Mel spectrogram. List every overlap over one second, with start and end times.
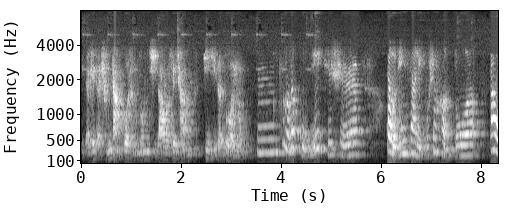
none

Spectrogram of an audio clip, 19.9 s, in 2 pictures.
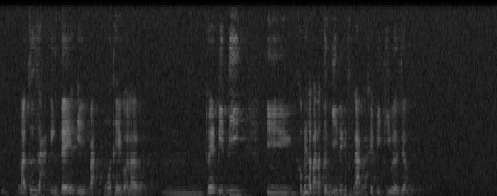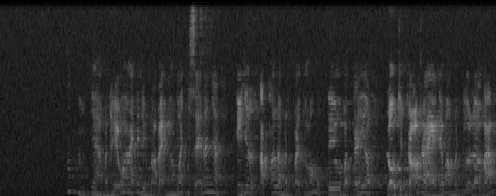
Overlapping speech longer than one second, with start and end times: none

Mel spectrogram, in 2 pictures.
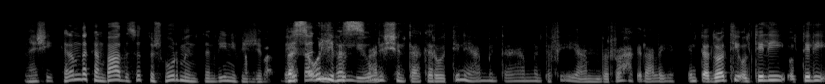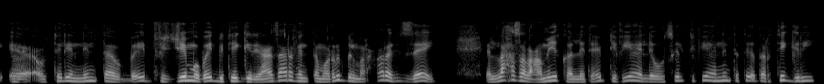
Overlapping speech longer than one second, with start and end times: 2.5-3.8

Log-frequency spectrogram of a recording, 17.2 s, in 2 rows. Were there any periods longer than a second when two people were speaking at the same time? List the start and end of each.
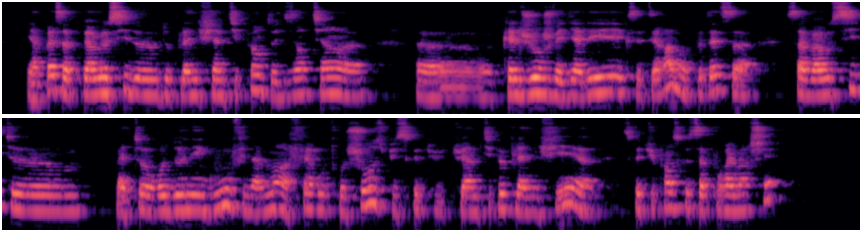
none

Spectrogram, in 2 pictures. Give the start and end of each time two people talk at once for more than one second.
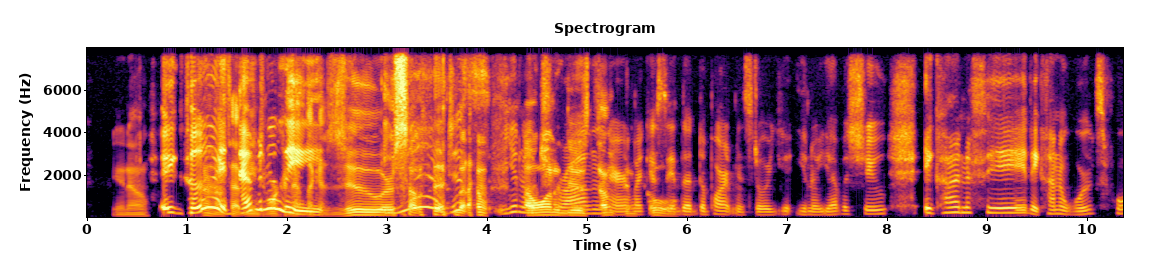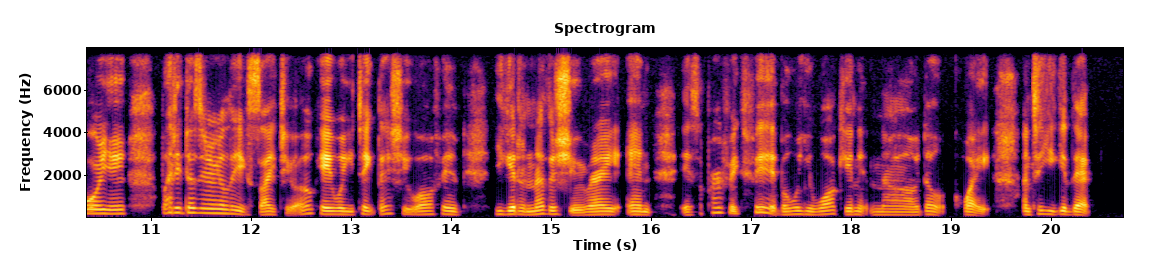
1.1-2.4, 2.9-5.9

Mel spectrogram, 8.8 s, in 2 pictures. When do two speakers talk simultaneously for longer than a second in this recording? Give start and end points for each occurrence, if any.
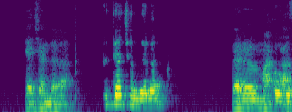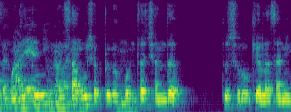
4.2-5.6

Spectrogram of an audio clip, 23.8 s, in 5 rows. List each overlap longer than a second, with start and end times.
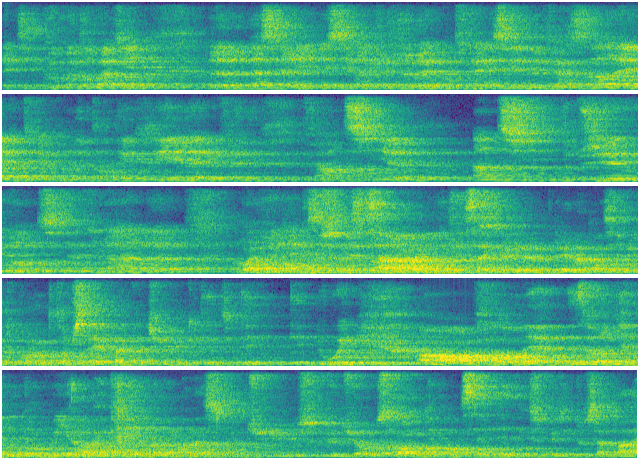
11.3-13.2

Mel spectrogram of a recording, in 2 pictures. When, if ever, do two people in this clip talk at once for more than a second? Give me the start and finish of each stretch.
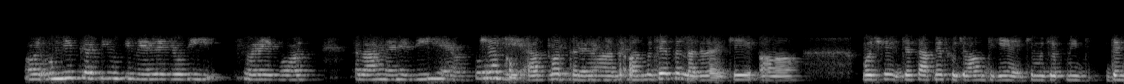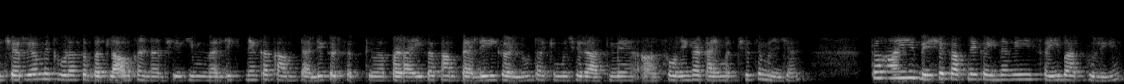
4.8-6.9

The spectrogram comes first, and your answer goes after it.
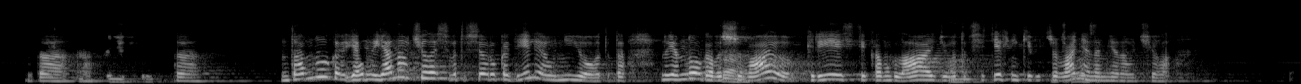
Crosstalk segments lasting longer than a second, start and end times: none

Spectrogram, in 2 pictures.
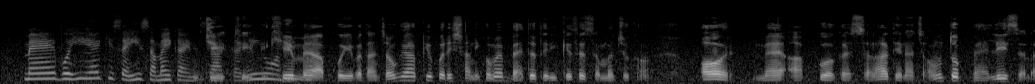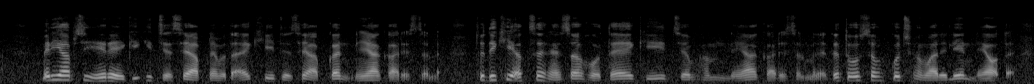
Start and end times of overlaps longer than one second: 1.9-3.2

